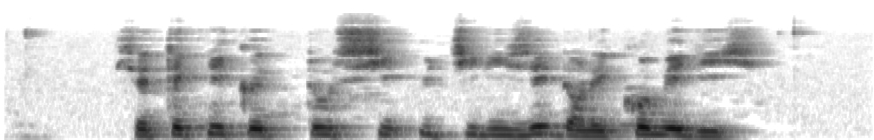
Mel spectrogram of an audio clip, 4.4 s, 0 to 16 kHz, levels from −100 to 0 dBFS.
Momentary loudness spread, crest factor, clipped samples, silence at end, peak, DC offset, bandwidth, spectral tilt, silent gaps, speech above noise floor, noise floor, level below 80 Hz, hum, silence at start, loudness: 12 LU; 18 dB; under 0.1%; 0.6 s; -4 dBFS; under 0.1%; 7.6 kHz; -5 dB/octave; none; 39 dB; -59 dBFS; -66 dBFS; none; 0.6 s; -21 LUFS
